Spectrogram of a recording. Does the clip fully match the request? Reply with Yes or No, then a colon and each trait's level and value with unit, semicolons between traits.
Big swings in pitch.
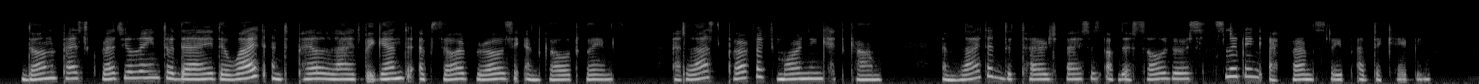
No: narrow, 2.6 semitones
